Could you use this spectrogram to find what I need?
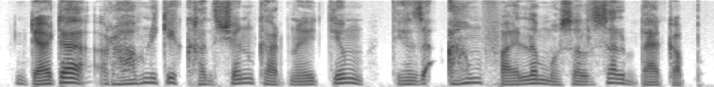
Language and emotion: Kashmiri, fearful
